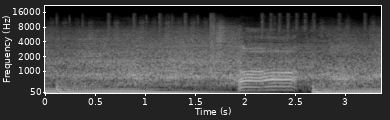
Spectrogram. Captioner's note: crowd chants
